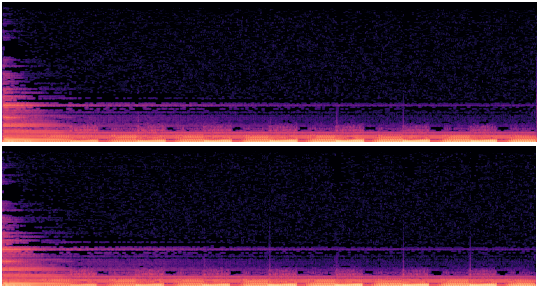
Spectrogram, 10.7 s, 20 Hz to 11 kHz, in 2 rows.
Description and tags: A kind of loop or something like, recorded from broken Medeli M30 synth, warped in Ableton.
broken, lo-fi, loop, motion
